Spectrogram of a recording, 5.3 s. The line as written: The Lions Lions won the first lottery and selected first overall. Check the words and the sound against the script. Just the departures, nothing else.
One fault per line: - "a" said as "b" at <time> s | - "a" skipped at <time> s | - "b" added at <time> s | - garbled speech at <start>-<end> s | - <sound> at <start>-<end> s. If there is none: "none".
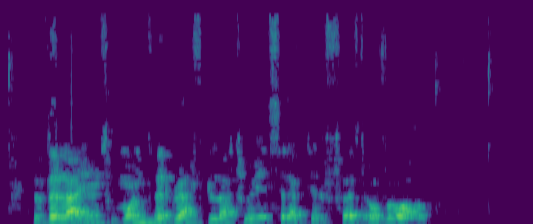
- "Lions" skipped at 1.1 s
- "first" said as "draft" at 1.6 s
